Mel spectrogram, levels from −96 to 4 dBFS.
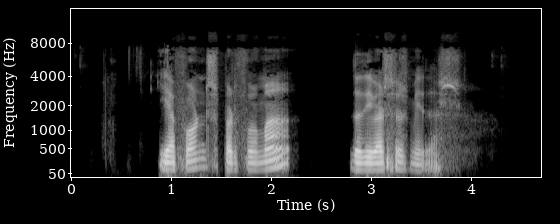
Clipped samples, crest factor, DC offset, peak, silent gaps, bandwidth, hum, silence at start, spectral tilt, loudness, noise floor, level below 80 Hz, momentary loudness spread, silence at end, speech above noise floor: under 0.1%; 20 dB; under 0.1%; -2 dBFS; none; 7.6 kHz; none; 0.9 s; -6 dB/octave; -20 LUFS; under -90 dBFS; -58 dBFS; 12 LU; 0.85 s; over 71 dB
